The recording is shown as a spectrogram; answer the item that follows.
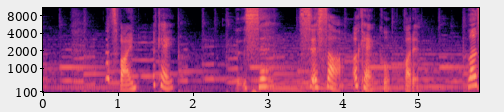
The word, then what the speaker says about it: c'est ça: Oh, it's pronounced Sesa. Sesa. Okay. Okay, okay. So the C is pronounced like an S. That's fine. Okay. Sesa.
